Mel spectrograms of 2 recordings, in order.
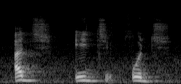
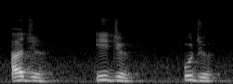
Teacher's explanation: कलकला होता है कि आखिरी लफ्ज़ को हम उभारते हैं, ज़रा झटका दे के पढ़ते हैं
